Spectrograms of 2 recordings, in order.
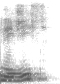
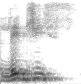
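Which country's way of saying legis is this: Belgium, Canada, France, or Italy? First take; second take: France; Italy. First: The word is said the French way. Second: The word is said the Italian way. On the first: "Je crois qu'en France, on dit legis" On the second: "Ceux qui sont allés en Italie disent le legis"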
